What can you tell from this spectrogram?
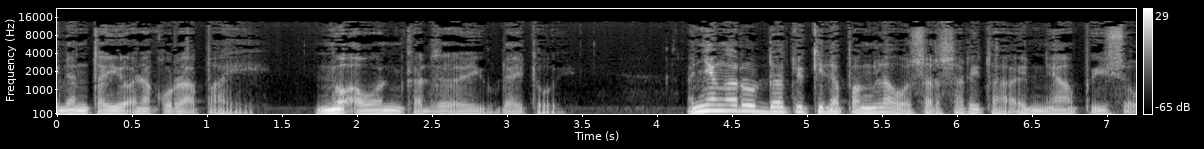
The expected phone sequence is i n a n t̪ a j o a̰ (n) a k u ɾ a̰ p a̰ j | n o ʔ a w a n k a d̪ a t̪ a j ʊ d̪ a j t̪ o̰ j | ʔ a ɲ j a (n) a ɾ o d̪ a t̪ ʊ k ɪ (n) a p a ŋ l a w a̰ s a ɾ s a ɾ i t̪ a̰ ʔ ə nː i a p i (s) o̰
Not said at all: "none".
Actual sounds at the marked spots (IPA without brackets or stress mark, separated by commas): n, ŋ, n, s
